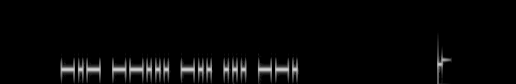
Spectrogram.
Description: Morse code, heard as a keyed tone, about 27 wpm, 700 Hz. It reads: K7DSG
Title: USA Call Signs - 2x Character Spacing - 28wpm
